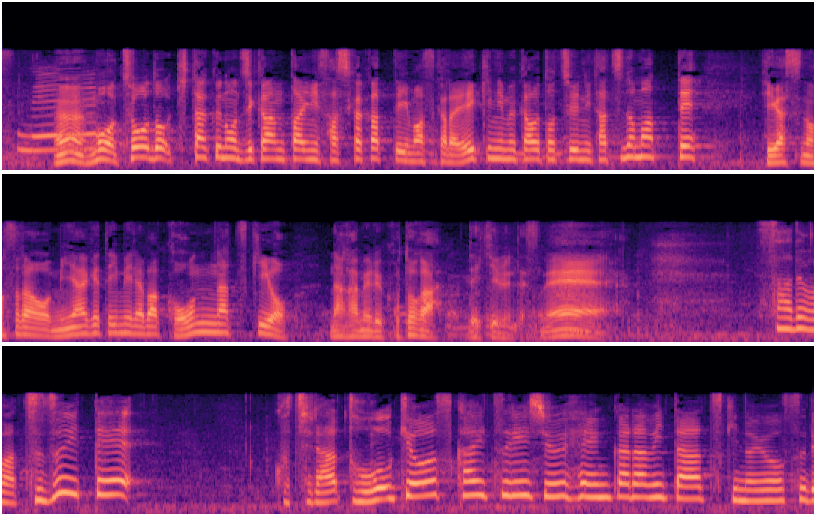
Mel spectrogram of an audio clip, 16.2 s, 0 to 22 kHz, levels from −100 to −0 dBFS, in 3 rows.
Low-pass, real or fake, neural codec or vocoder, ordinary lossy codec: none; real; none; none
